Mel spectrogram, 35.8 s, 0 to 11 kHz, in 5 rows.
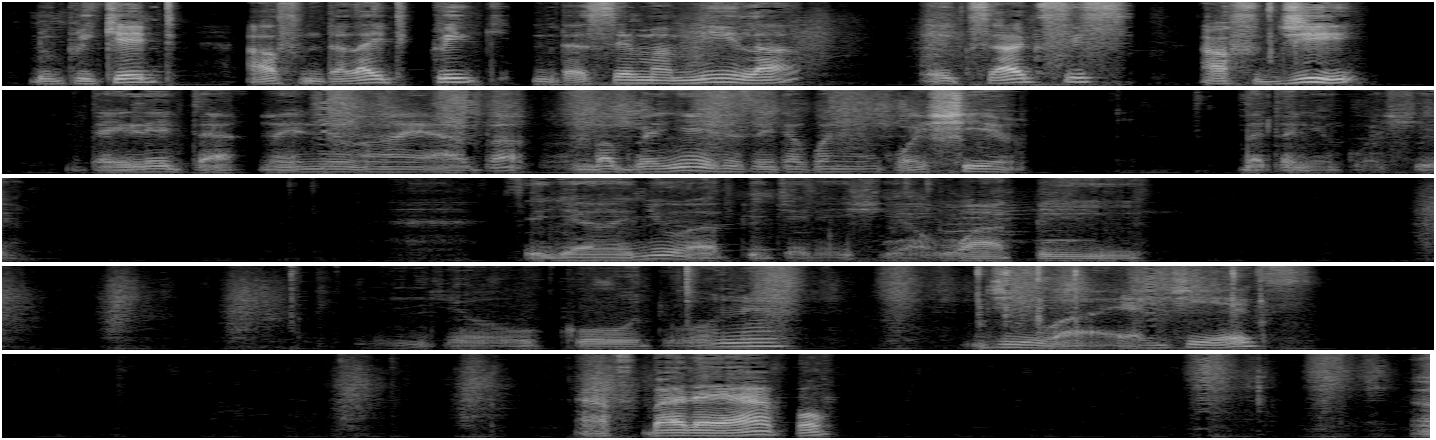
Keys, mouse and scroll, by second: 1.8-5.0 right drag, 6.4 g, 18.9 click, 22.0-22.3 scroll up 2, 23.2-26.4 shift+middle drag, 26.5 g, 32.0-35.3 scroll down 2, 35.4-35.7 middle drag.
